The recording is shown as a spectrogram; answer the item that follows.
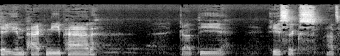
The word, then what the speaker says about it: ASICS: Got the Asics, that's how you say it, gel too.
